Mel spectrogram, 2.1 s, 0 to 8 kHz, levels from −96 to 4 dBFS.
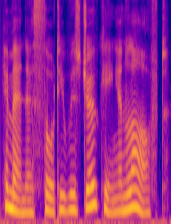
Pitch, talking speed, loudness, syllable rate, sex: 195 Hz, 195 wpm, -17 LUFS, 5.2 syllables/s, female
